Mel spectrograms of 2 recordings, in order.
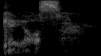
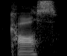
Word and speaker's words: Chaos: All right, chaos in ancient Greek Yeah. refers to the void state preceding the creation of the universe. KHOS. KHAOS, sorry. Cos. No, it's Chaos. I've always pronounced it Cos myself, but yeah.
